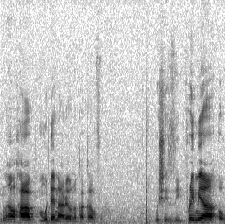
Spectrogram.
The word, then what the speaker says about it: Kakanfo: Are Ono Kakanfo, not for.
